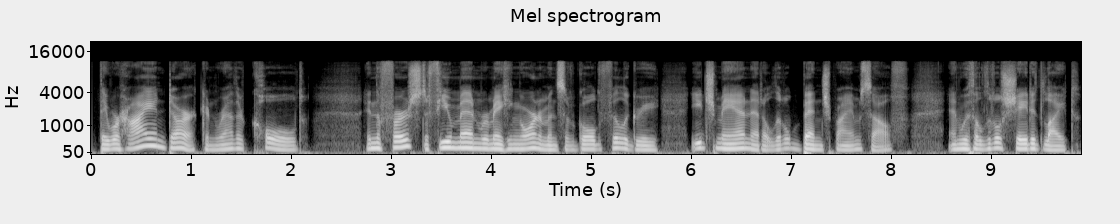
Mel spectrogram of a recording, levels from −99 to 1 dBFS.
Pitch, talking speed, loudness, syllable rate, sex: 135 Hz, 205 wpm, -19 LUFS, 5.5 syllables/s, male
